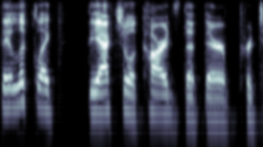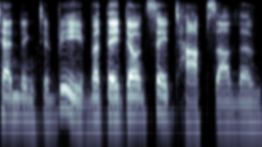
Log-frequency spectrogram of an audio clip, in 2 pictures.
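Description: A man speaks at a fairly slow pace with a medium pitch. He has an unremarkable speaking voice. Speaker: podcast host. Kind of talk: casual chat.

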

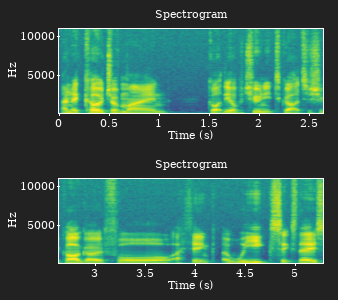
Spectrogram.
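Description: A man talks at a fairly quick pace with a London accent. His pitch is fairly low and his intonation fairly even. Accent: British (London) English. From Colombia, raised in London from age six. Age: 30s. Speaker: soccer coach and trainer. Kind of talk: casual interview.

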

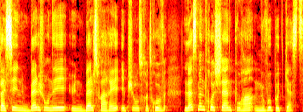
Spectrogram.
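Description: A woman with a plain, everyday voice talks at a fairly slow pace, her fairly high pitch carried on fairly even intonation. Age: 20s. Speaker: naturopath and health podcaster. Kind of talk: solo educational podcast monologue. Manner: casual, conversational with fillers.

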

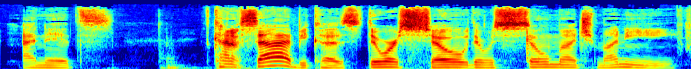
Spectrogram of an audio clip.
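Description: Recorded very cleanly against a silent background, a man with an American accent speaks at a medium pitch and fairly slow pace with fairly even intonation. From El Paso, Texas. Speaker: journalist and news host. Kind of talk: casual interview.

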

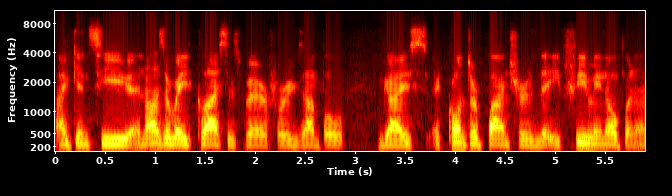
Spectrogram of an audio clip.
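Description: A man speaks with a Ukrainian accent at a moderate pace. His intonation is monotone and flat. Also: medium pitch for a man. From Ukraine, Kharkiv. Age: 20s. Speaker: professional boxer. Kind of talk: interview. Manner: halting.

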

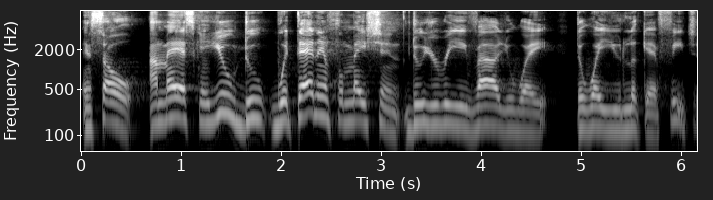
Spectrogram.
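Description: In a Tennessee accent, a man with a fairly high voice talks at a moderate pace with lively intonation and hardly any pauses. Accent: Southern US, Tennessee. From Tennessee, US South. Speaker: podcast host. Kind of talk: casual interview chat.

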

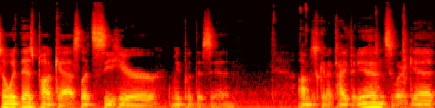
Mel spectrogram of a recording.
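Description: At a fairly slow pace, a man with a very deep, low pitch and a dark, mellow tone speaks with lively intonation. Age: 50s. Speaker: podcast host. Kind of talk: casual monologue. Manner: loose, halting with fillers.

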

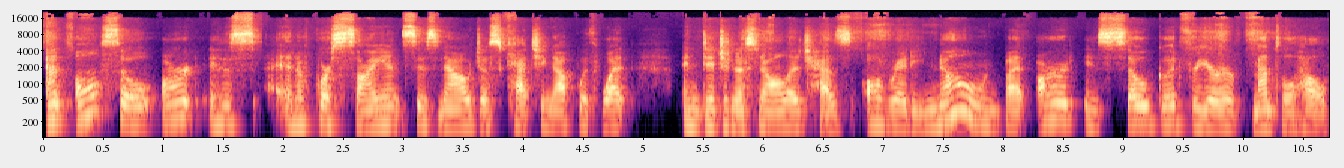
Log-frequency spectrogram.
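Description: With a Canadian accent and an ordinary speaking voice, the speaker goes at a fairly slow pace with ordinary pitch variation and hardly any pauses, on a very clean recording with a silent background. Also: woman, fairly low pitch for a woman. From Alberta, Canada. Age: 50s. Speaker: visual artist. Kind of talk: interview.

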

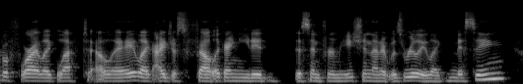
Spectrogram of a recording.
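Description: A woman speaks with a Mid-Atlantic accent in a bright, sharp tone. The background is quiet. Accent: American, Mid-Atlantic. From US East Coast, Baltimore. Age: 30s. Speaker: documentary photographer. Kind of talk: interview. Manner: hesitant, many fillers.

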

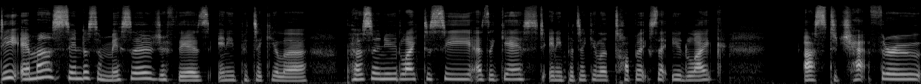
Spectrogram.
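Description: Delivered at a moderate pace with ordinary pitch variation, the voice has a dry, close sound with no echo on a very clean recording with a silent background. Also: woman, fairly high pitch for a woman. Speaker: podcast host. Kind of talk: casual chat.

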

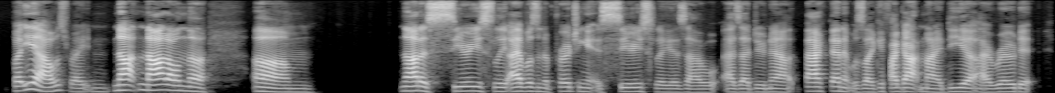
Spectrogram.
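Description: A man with an American accent speaks in a plain, everyday voice at a medium pitch and moderate pace, with ordinary pitch variation, on a very clean recording with a silent background. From Lancaster County, Pennsylvania, US. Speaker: singer-songwriter. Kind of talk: casual interview chat. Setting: studio.

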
